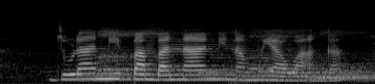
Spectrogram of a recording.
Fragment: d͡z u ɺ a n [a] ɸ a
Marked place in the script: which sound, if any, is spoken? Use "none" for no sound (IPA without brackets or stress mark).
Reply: i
